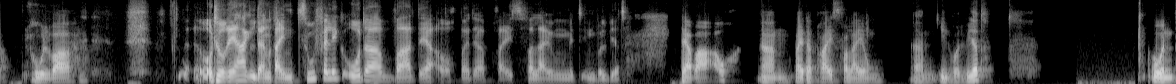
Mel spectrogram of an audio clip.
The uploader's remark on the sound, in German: Aufgrund der Corona-Verordnung diesmal über Skype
